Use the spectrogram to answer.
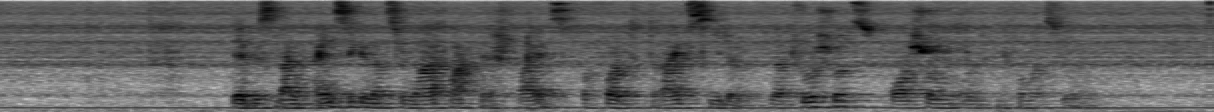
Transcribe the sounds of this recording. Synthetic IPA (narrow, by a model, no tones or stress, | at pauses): d̥eːɐbɪslaŋʔa̰ɪnt͡sɪɡənat͡sjonaːlpʰaːɐk̚t̚d̥eːɐʃv̥aɪt͡sfɛɐfɔlk̚td̥ʁaɪt͡siːlə̰ | natʰuːɐʃʊt͡sfɔɐʃʊŋʊntʔɪnfɔɐmat͡sjo̰ːnə̰n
